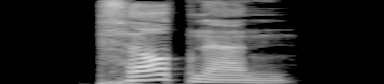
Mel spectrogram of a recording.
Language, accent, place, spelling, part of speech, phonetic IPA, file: German, Germany, Berlin, Pförtnern, noun, [ˈp͡fœʁtnɐn], De-Pförtnern.ogg
- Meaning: dative plural of Pförtner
